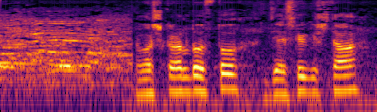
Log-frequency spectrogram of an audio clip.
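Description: A man speaks calmly close up.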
